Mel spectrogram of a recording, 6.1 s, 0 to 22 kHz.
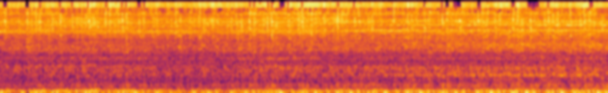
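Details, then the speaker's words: MGB GT with Rover V8, on choke during strobe-light timing check: deep idle with lumpy uneven beat stumbling now and then; insufficient ignition advance, distributor to be rotated. "et en fait on se rend compte que j'ai pas suffisamment d'avance allumage."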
